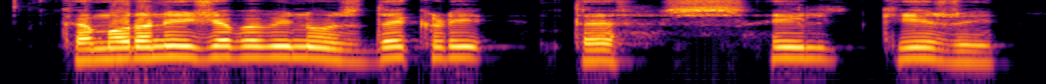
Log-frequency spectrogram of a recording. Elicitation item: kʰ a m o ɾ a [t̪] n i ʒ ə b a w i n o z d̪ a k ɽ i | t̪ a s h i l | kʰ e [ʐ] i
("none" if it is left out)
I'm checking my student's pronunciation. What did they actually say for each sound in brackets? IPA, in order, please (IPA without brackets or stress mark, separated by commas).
none, ʐ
